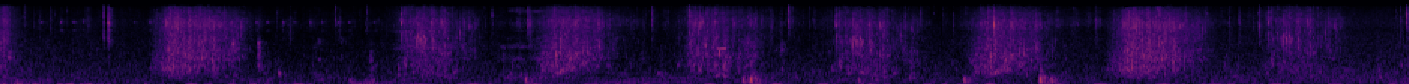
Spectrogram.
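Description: A paddle splashes rhythmically through water.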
